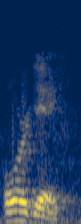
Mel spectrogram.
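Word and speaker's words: orge (ὀργή): When you say the word wrath, in the Greek it has a hard G in it. In English it's a soft G. The word in Greek is orge. In English it's orgy.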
